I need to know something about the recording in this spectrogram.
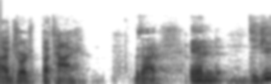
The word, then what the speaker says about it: Bataille: You're doing a course on how do I pronounce his name? Yeah, that's right. George Bataille.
